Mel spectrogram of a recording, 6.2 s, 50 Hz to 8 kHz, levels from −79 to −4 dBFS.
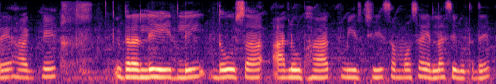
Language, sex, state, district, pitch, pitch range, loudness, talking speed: Kannada, female, Karnataka, Bidar, 220 Hz, 215-230 Hz, -16 LUFS, 85 wpm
